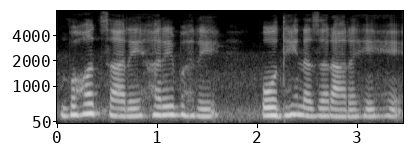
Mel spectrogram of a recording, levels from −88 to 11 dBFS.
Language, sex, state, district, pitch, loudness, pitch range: Hindi, male, Madhya Pradesh, Dhar, 210 Hz, -15 LUFS, 195-230 Hz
